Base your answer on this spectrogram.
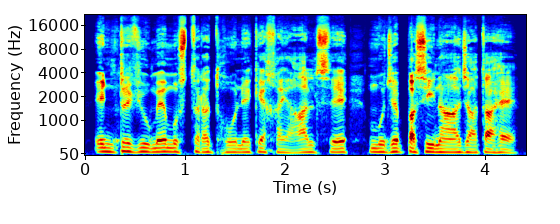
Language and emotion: Urdu, fearful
